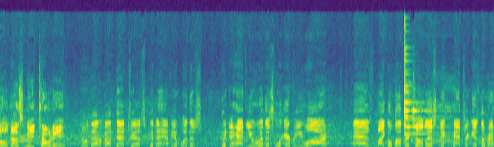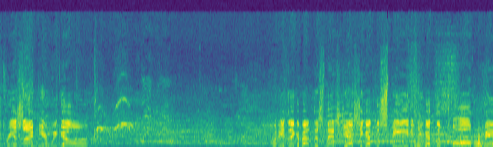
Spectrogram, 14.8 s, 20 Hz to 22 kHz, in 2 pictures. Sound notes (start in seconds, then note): 9.4 spectators cheering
